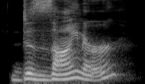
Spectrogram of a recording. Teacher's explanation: the S has shifted to a Z sound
